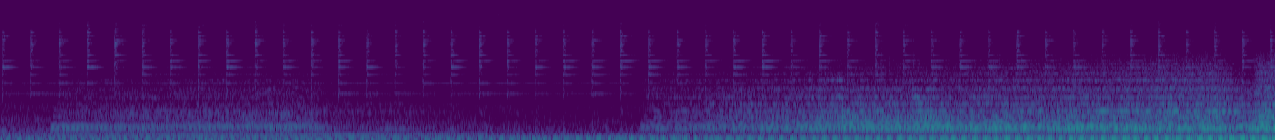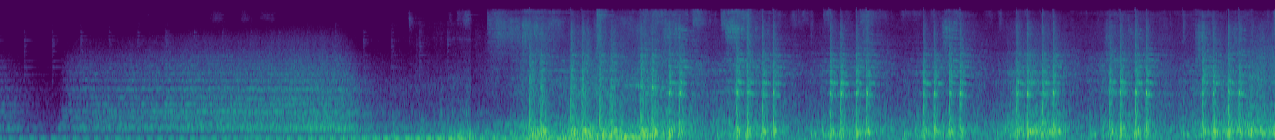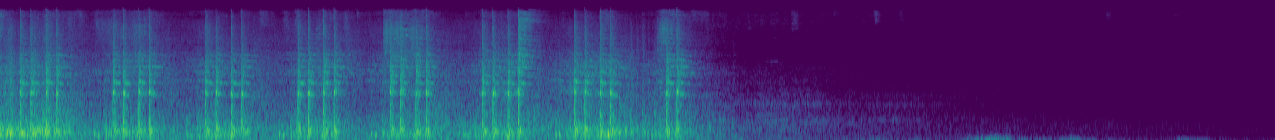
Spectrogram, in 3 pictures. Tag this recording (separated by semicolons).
crossing; environmental-sounds-research; field; industrial; rail; train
